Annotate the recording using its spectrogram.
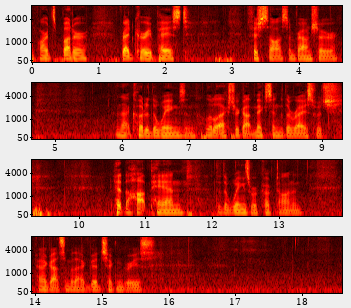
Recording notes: listen to me walk and talk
